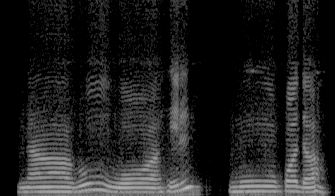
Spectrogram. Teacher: اللہ کا لام پر پڑھا جائے گا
